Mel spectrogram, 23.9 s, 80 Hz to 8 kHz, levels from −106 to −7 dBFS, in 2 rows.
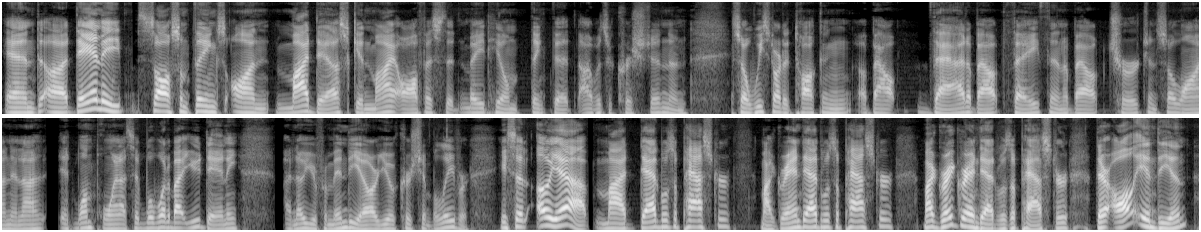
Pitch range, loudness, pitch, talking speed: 115-155 Hz, -24 LUFS, 130 Hz, 205 wpm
